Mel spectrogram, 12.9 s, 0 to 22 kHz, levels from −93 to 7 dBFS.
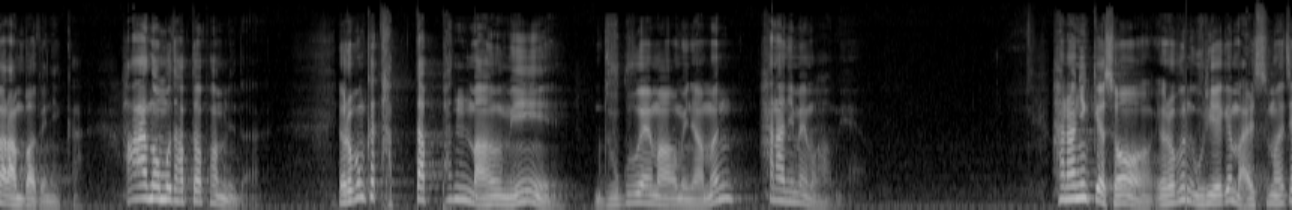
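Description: A speech recording with two short blocks of digital silence, at 3.27 s and 11.86 s. Each is a dropout of about 10.7 ms, which fits a 512-sample buffer going unfilled. The signal cuts out and back with no fade, so each comes across as a tick or a dip rather than a silence. On a waveform each shows as a brief near-flat gap. On a spectrogram it is a thin blank column.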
